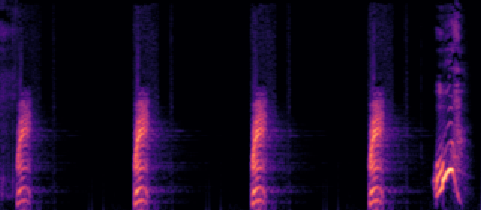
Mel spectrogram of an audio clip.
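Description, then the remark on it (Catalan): A voice imitates the duck in a children's story about a little rat seeking a partner, with five loud, nasal quacks spaced about every one and a half seconds, the last one higher and more warbling than the rest. “Doncs va començar a nyequejar.”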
